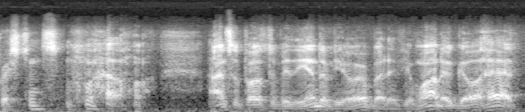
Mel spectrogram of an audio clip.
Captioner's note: laughing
